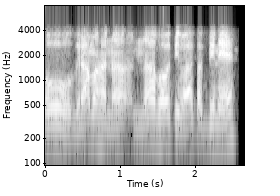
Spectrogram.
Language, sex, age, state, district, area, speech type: Sanskrit, male, 30-45, Karnataka, Vijayapura, urban, conversation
